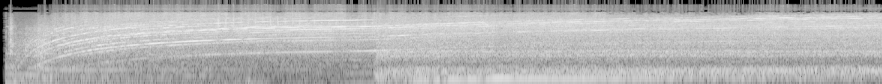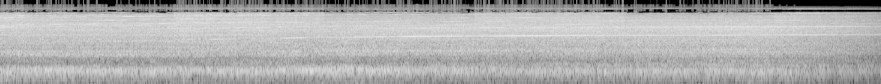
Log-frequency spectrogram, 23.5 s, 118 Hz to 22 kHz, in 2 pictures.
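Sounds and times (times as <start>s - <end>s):
airplane starting: 0.0s - 23.4s.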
